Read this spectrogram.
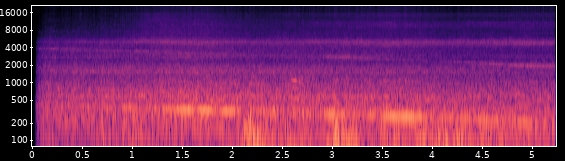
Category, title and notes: Soundscapes > Urban
Sound of tram moving near a stop in Tampere. Recorded with Apple iPhone 15.
tram, transport, streetcar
